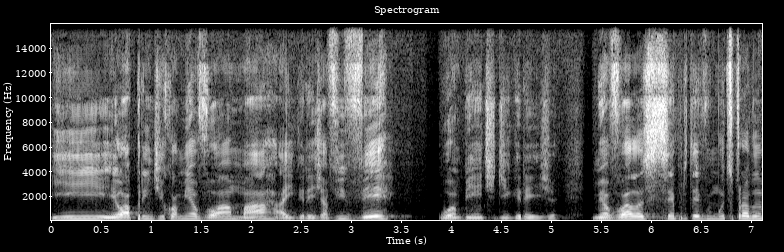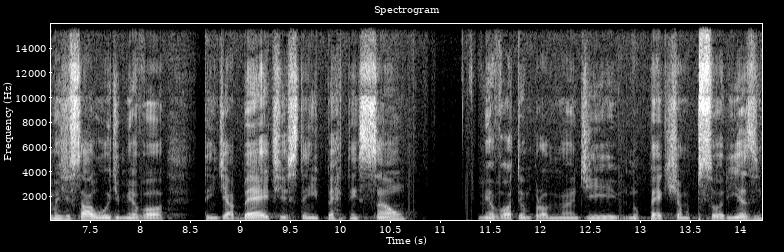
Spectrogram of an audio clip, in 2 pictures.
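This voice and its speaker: This man has a dark, mellow tone and a fairly high pitch, talking at a moderate pace with lively intonation. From Brazil, Bahia (Vitória da Conquista). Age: 20s. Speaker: missionary preacher. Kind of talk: sermon testimony. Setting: church.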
